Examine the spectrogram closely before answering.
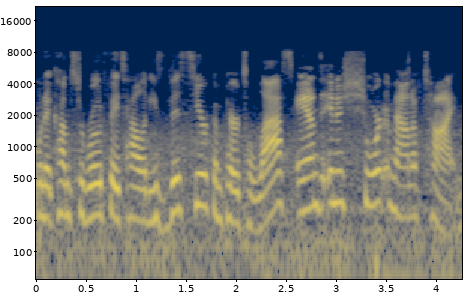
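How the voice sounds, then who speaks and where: At a moderate pace, a woman with a fairly high voice and ordinary pitch variation speaks over noticeable background noise. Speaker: TV news reporter. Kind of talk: TV news report.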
